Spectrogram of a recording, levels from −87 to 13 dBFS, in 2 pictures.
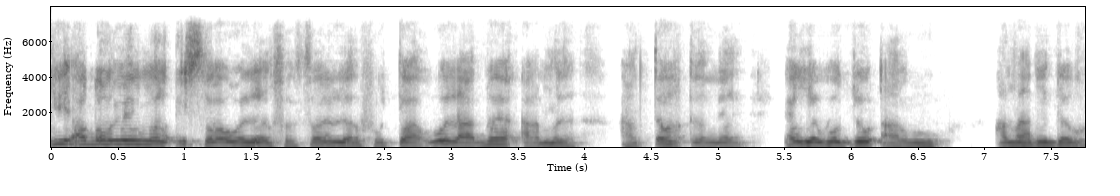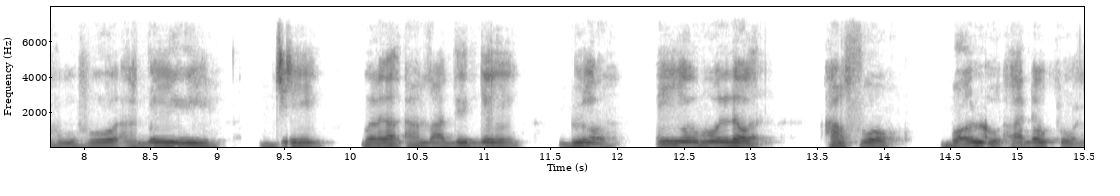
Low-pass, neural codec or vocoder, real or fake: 7.2 kHz; codec, 24 kHz, 1.5 kbps, HILCodec; fake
